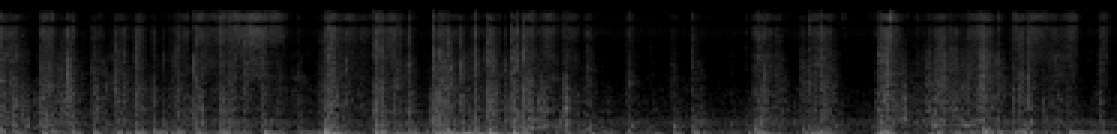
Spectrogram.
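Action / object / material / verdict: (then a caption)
tap / inflated latex balloon / latex / none. Long dark-painted nails tap and scratch the surface of a large, inflated pink latex balloon that is hollow, air-filled and held up close. The result is a rapid, uneven series of soft, dull thumps and rubbing sounds. They are deep and muffled, with almost no bright content, and each stops quickly with little ring.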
